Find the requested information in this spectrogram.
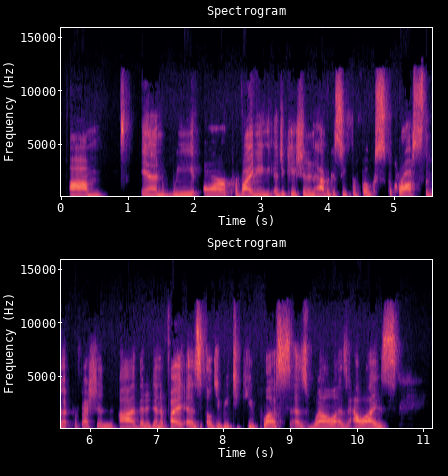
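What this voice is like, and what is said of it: Hoarse, worn-out voice. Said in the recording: “I'm losing my voice. I've been doing a couple of presentations today”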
